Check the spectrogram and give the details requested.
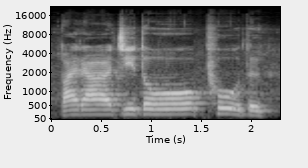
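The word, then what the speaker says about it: പരാജിതോഭൂത്: തവ തനയാത് പരാജിത അഭൂത് അത് ചേർത്ത് ചൊല്ലുമ്പോൾ പരാജിതോ ഭൂത് തോ എന്ന് നീട്ടിയിട്ട് ഭൂത് എന്ന് പറഞ്ഞാൽ മതി ഭൂ എന്നുള്ള അക്ഷരം നന്നായിട്ട് ഉറപ്പിച്ചു പറയണം ആത്മാനം യജതിമഹൈസ് ത്രിധാമന്നാരേ സത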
